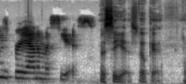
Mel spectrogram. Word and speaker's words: Macias: last name hi um my name is brianna macias let's see yes okay i want to make sure i pronounce that right sorry and you're actually our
